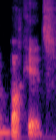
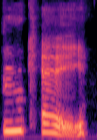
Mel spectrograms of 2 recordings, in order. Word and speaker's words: Bucket: Posh um so her her name was spelled bucket and everybody kept calling her bucket Mrs bucket it's pronounced bouquet and she had working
